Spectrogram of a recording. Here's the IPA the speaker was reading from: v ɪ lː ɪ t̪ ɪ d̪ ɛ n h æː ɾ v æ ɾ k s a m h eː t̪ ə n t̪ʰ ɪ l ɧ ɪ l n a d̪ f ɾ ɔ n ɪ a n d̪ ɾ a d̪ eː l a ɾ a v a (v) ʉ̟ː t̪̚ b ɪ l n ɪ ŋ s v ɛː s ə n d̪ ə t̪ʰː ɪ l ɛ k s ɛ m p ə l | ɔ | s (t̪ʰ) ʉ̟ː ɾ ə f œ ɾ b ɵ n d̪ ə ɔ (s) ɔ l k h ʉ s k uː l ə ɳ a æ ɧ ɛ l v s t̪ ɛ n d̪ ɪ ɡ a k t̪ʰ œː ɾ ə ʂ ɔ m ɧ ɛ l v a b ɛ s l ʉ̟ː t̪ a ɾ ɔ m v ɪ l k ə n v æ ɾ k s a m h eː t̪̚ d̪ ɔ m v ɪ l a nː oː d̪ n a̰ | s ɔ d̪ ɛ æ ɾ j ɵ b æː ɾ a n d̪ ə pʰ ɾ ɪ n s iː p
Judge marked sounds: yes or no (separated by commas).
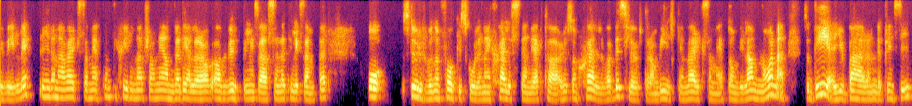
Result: yes, no, no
